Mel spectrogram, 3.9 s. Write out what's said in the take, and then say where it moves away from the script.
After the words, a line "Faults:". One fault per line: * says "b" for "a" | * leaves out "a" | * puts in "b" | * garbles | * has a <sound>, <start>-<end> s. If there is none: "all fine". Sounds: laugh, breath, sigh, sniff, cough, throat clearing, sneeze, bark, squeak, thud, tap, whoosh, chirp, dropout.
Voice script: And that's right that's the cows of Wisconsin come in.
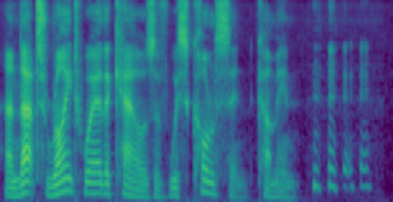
And that's right where the cows of Wisconsin come in.
Faults:
* says "where" for "that's"
* has a laugh, 3.1-3.7 s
